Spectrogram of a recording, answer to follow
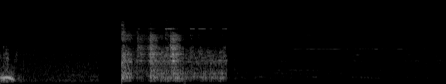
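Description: A short voice-like sound at the start, then about a second of rapid, dense clicking and clattering like a mechanism. After that it is nearly quiet except for a faint steady high tone.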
